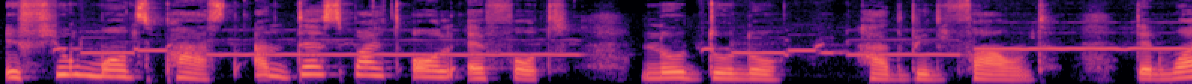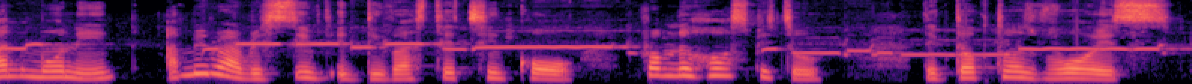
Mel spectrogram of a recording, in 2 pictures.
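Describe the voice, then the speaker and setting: A woman's voice: lowish voice, expressive, measured pace, warm tone, soft background music. A woman narrating a dramatic scripted story as a storyteller.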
